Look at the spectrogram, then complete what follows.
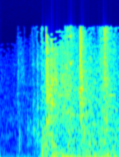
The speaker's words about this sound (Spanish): Se detiene frente al portón de una nave industrial y lo abre.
